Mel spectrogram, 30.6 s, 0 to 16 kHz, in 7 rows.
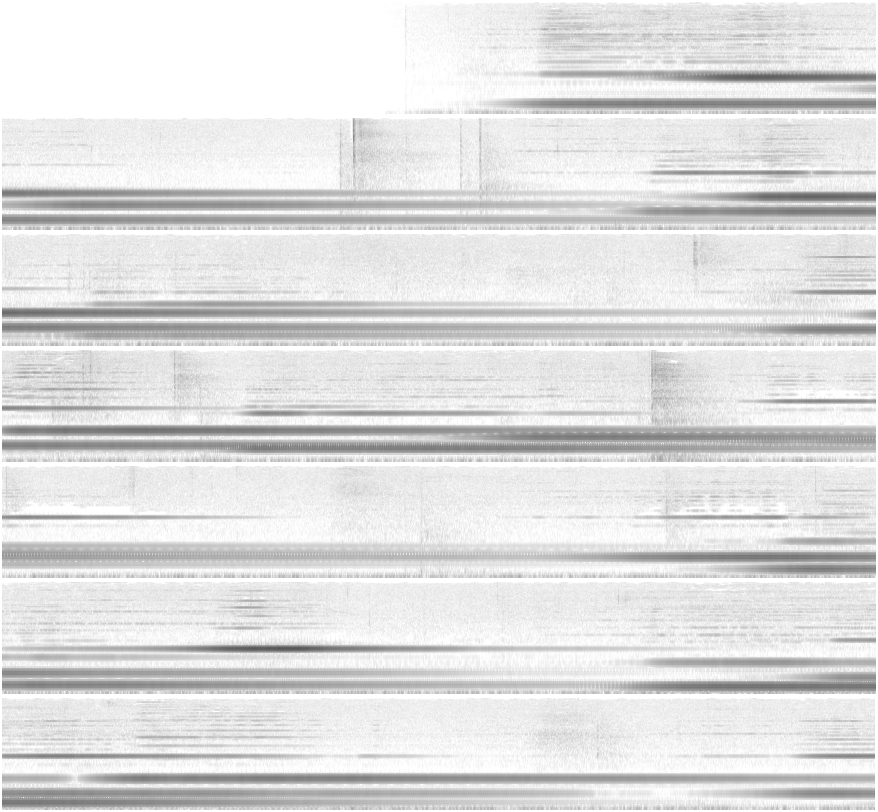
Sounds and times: Vibraphone: 0:02.5 - 0:30.5.

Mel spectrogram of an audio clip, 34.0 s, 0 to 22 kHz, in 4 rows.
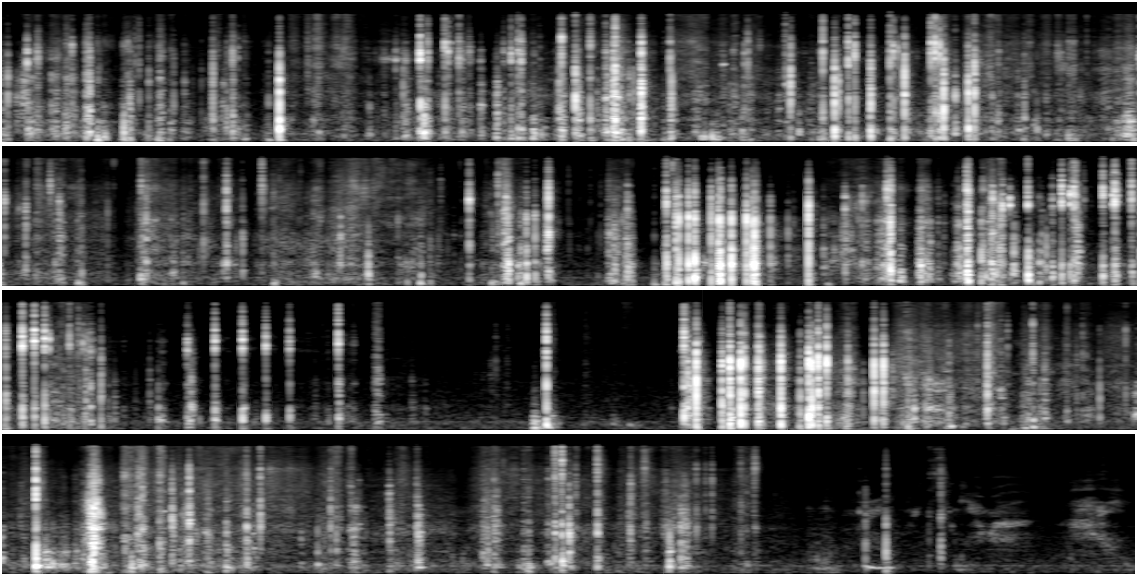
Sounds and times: Inside, small room: 0:00.0 - 0:34.0.

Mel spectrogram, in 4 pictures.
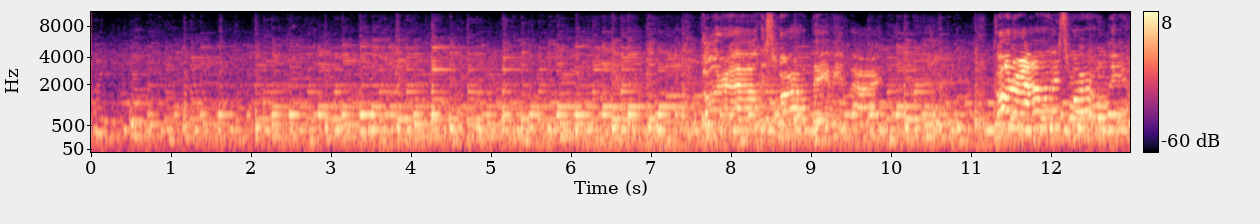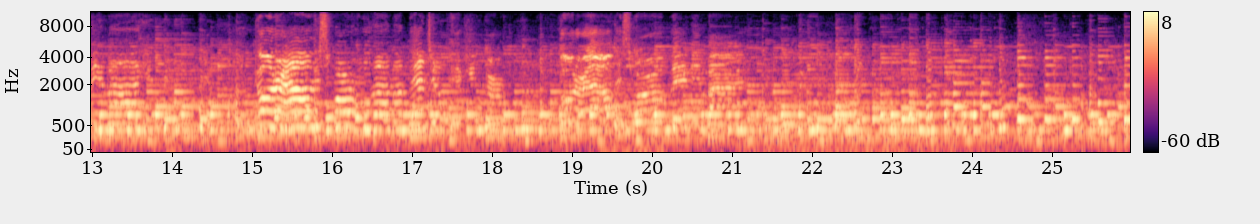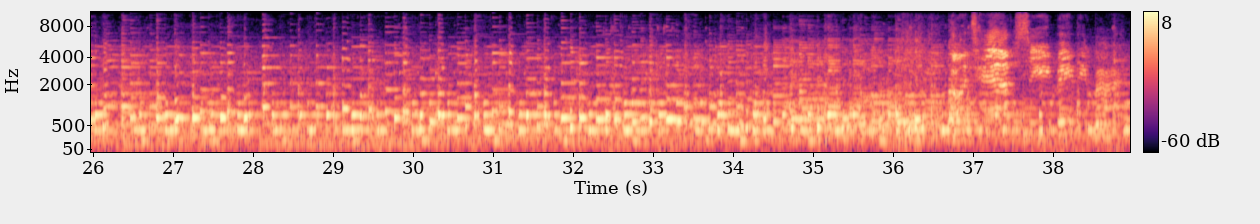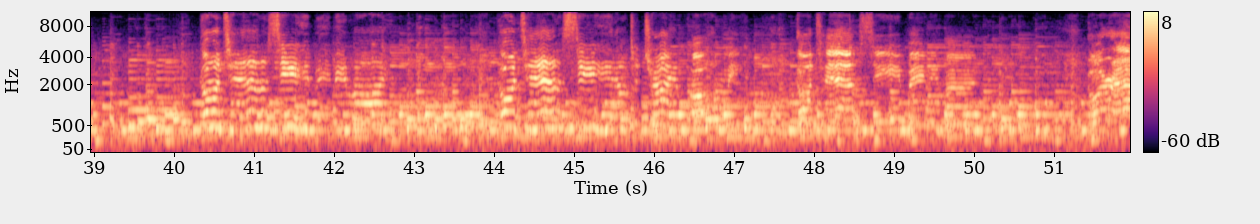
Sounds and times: Music: 0:00.0 - 0:51.9.

